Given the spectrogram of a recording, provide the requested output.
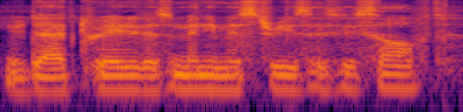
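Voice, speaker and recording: An actor playing a gentle, guilt-ridden man in his thirties, a loyal companion in a video game, speaking softly and haltingly. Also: fairly low pitch, little pitch movement, slight background noise, close to an everyday voice. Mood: tender, thoughtful. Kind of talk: intimate video game cutscene dialogue.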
